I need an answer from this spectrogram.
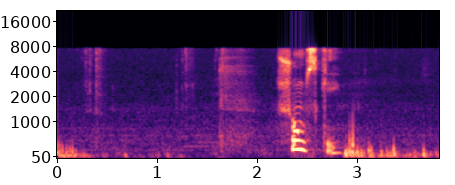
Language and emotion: Russian, neutral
